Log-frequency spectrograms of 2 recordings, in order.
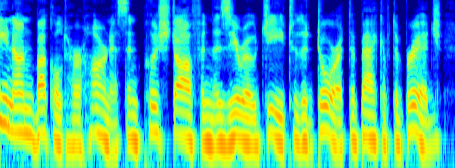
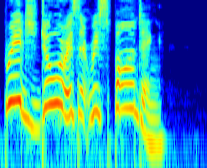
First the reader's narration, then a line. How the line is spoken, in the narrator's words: Her voice tight with tension, Nadine called out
